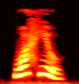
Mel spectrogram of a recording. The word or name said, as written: wahyu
